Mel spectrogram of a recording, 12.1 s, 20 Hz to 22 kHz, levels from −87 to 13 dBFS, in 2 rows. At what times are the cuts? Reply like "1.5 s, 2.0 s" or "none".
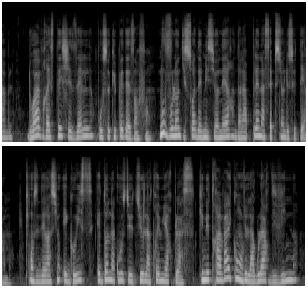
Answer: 3.1 s, 3.6 s, 6.6 s, 8.3 s, 9.1 s, 10.0 s, 10.9 s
